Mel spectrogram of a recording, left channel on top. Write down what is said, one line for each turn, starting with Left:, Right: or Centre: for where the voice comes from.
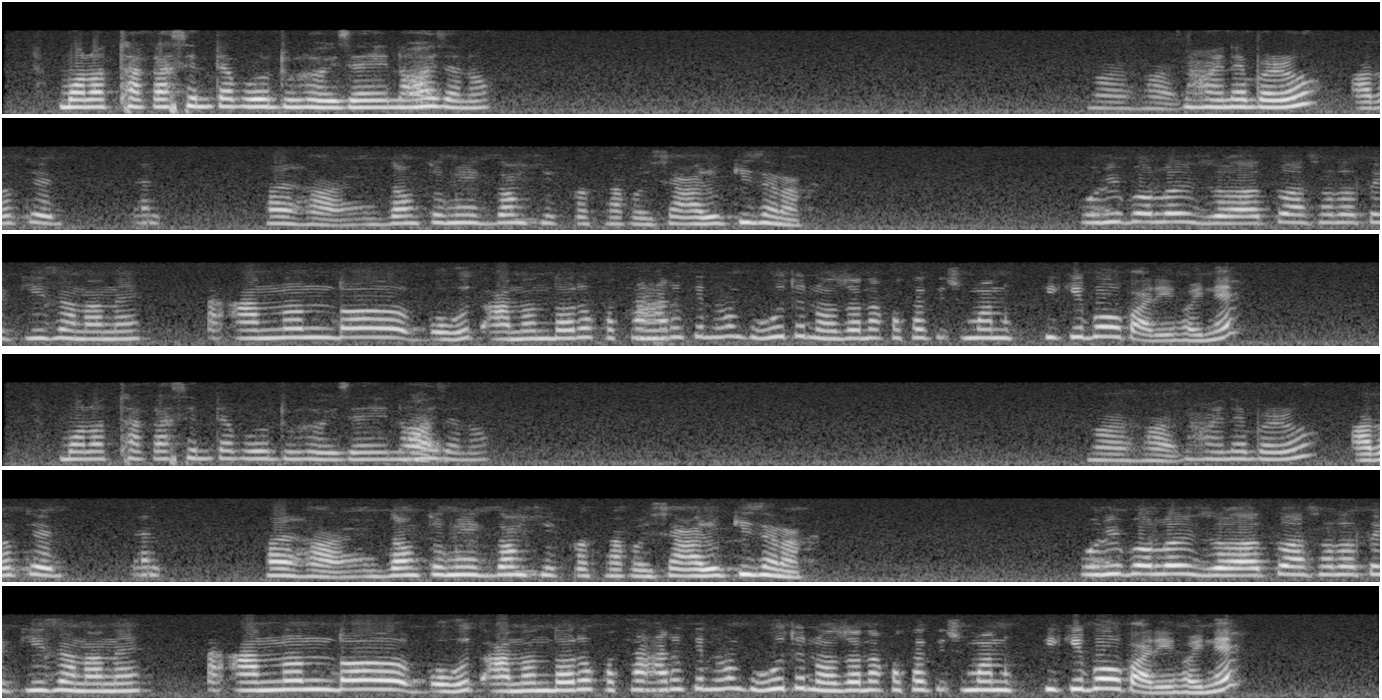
Left: মনত থাকা চিন্তাবোৰ দূৰ হৈ দেৰি নহয়
Right: হয়
Left: জানো?
Right: হয়, হয়।
Left: হয়নে বাৰু?
Right: আৰু কে <inaudible> হয়, হয়। একদম তুমি একদম ঠিক কথা কৈছা। আৰু কি জানা ফুৰিবলৈ যোৱাাটো আচলতে কি জানানে? আ-আনন্দ বহুত আনন্দৰো কথা
Left: হয়
Right: আৰু <unintelligible> বহুতো নজনা কথা কিছুমান শিকিবও পাৰি হয়নে?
